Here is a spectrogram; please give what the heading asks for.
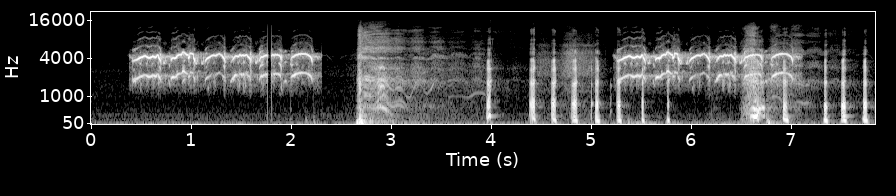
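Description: A baby falcon gives rapid, high-pitched squealing calls in two close, loud bursts, separated by scuffling, rustling and sharp tapping clicks.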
